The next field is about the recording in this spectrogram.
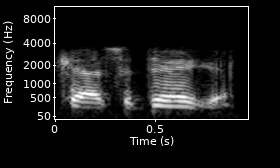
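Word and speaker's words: Cassadaga: Boy, so we pronounce that Casadega.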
